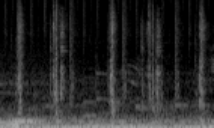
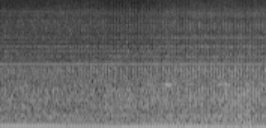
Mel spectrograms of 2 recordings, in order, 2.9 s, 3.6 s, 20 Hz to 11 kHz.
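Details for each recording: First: Car at an auction yard: repeated short clunks about every half second, with the starter engaging but the engine not turning over; a bad battery is suspected. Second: Diesel at an auction yard, about 100,000–120,000 km, coolant red, slight blow-by noted. Even diesel idle clatter at a steady pace with no misses or heavy knocks; healthy diesel at rest, no warning messages.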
